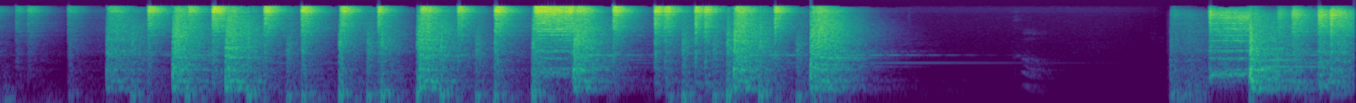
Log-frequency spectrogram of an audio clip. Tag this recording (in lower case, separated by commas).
drum, music, musical instrument, hi-hat, cymbal, drum kit, bass drum, snare drum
